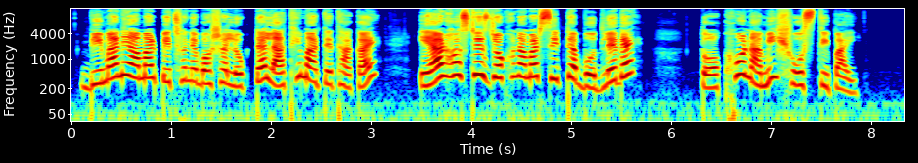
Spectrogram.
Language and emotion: Bengali, happy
